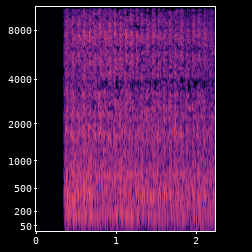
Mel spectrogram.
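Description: Fast, hard clatter at a steady stitching rate, far louder than a healthy machine, points to excessive play in the mechanism. Cause suspected, not confirmed.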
